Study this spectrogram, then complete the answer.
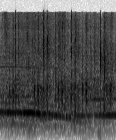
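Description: Audience applause for a singer at a live stage show: a steady, dense wash of clapping hands from a crowd, fairly loud and continuous throughout, with a sustained tone ringing faintly beneath it.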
